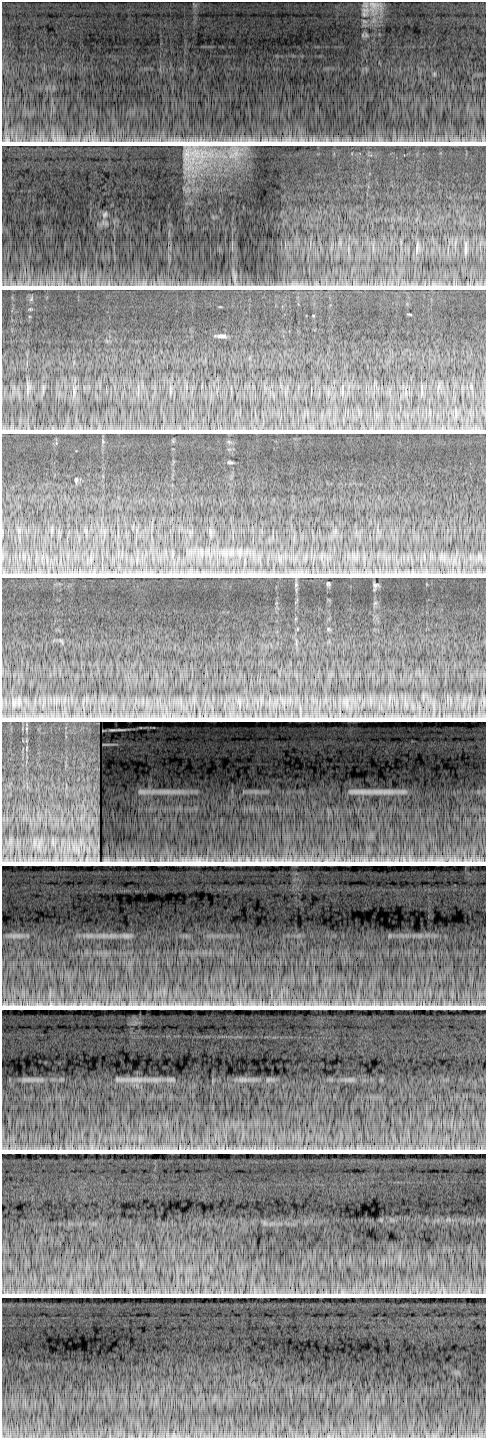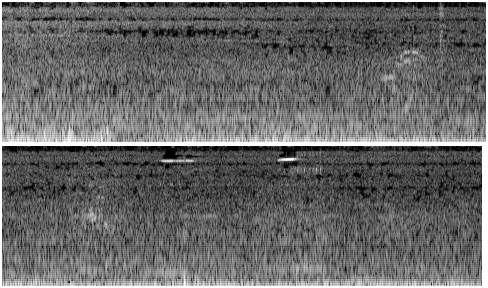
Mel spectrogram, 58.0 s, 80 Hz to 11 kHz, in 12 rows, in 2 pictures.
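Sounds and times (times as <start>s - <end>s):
bulldozer diesel engine: 0.0s - 58.0s
short hiss: 6.6s - 7.5s.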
